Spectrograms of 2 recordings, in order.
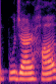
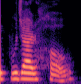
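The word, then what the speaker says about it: पूजार्हाव्: So when you have a V, it has a W sound. So you wouldn't say Pujar Hav, you would say Pujar Ho.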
